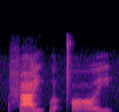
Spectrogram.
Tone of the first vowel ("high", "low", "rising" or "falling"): high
